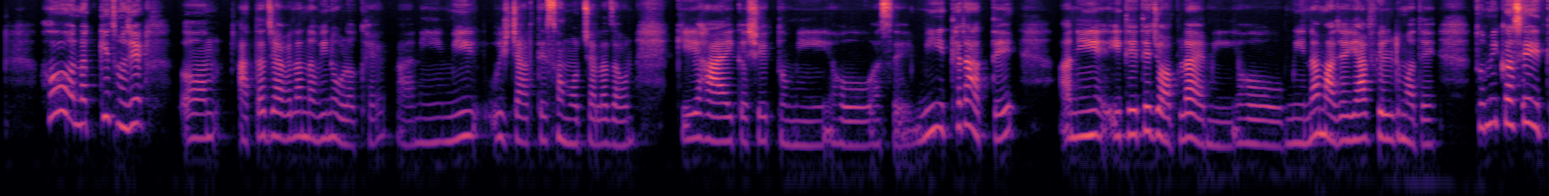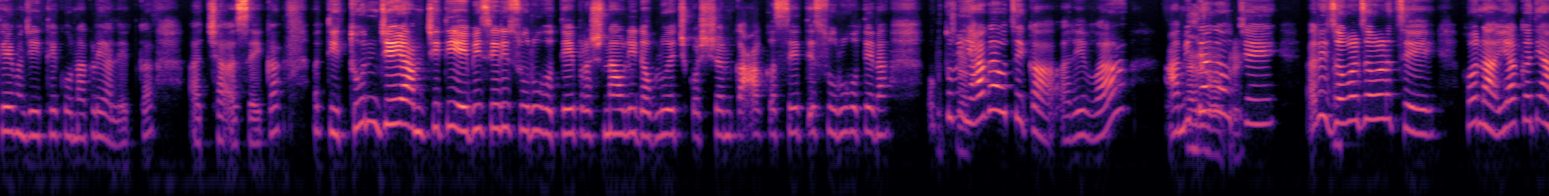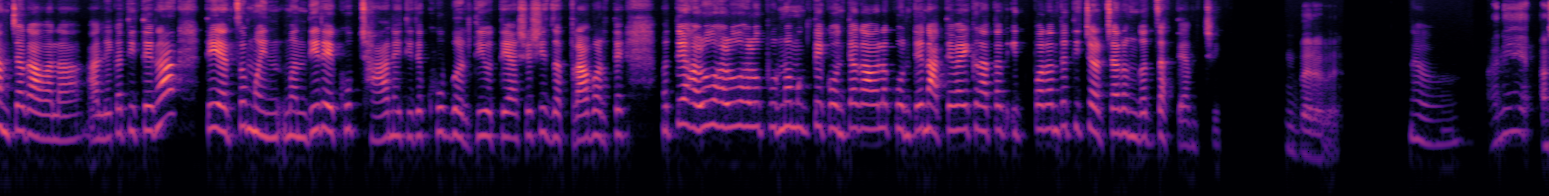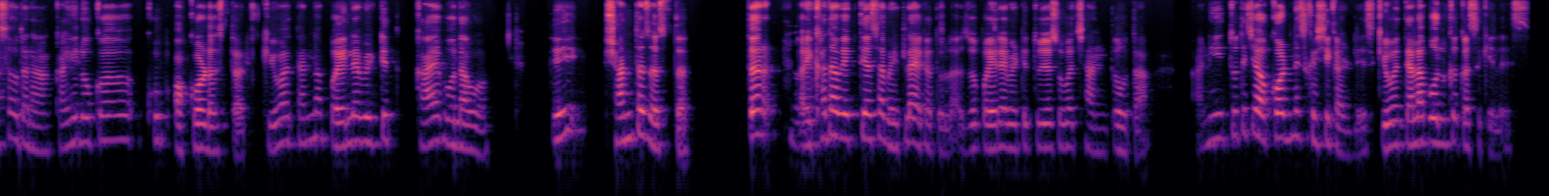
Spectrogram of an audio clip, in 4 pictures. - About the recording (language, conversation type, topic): Marathi, podcast, नवीन लोकांशी संवाद कसा सुरू करता?
- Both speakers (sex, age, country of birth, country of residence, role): female, 30-34, India, India, guest; male, 20-24, India, India, host
- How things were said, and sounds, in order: in English: "फिल्डमध्ये"; anticipating: "तुम्ही ह्या गावचे का? अरे … रंगत जाते आमची"; laughing while speaking: "अरे बापरे!"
